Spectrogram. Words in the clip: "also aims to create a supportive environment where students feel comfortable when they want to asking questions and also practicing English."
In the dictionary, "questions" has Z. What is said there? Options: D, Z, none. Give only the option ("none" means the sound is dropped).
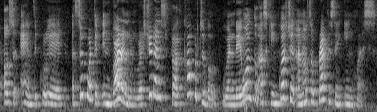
none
